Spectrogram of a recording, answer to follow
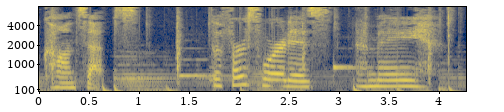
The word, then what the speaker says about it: amae: The first word is amae, pronounced ah-mah.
